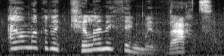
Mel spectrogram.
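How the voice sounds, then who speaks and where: A woman's voice: high voice, huge pitch swings, a little fast, noisy background. A woman playing a plucky, wry, middle-aged British mum in an audio drama, with a colloquial, dry-humoured delivery. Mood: wry, practical. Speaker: actor.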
